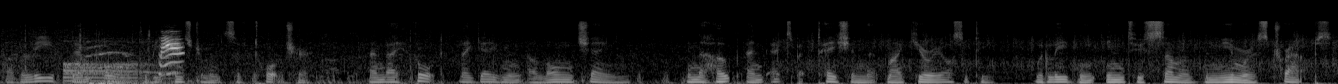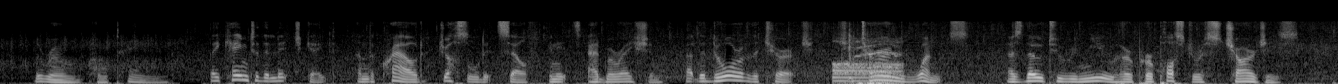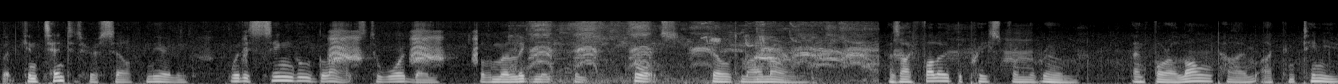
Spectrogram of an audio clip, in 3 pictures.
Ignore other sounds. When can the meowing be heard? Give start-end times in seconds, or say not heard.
0.6-1.9, 21.7-22.4.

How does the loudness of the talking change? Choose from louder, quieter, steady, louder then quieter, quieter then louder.
louder.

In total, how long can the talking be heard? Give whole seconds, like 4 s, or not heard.
39 s.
